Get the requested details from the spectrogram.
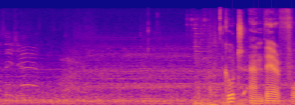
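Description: Weapons clash in a battle.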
